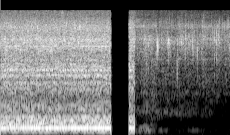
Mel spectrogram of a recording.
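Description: Flat beans frying in a pan with salt and turmeric give off a steady, loud broadband sizzle that cuts out briefly, then returns softer and thinner.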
